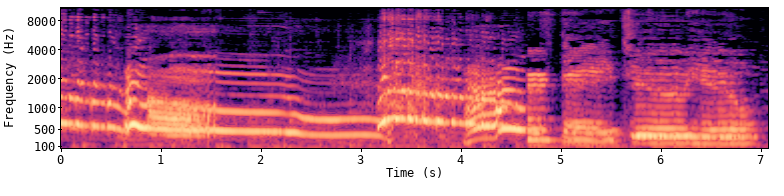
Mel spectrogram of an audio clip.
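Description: A dog howling: a run of long howls, each starting high and sliding down in pitch. Near the end the howling gives way to singing.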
